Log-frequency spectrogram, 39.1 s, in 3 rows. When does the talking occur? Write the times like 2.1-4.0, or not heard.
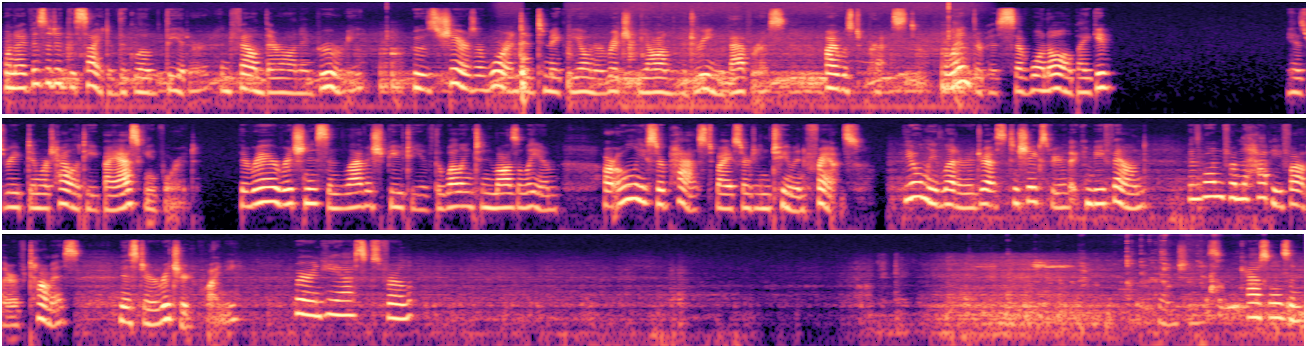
0.0-11.1, 12.8-30.2, 37.4-39.0.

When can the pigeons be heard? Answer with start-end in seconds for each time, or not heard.
0.0-9.9, 35.4-39.0.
